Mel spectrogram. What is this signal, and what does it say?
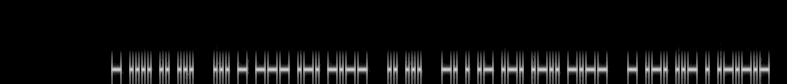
Morse code, heard as a keyed tone, about 40 wpm, 700 Hz. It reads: THIS STORY IS NEARLY TRUE.
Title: Sentences from Top 1300 Words 40wpm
